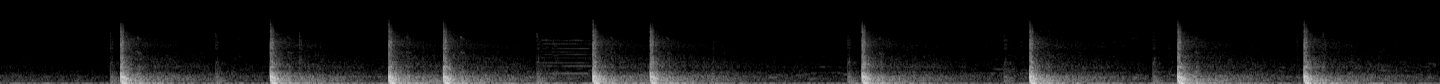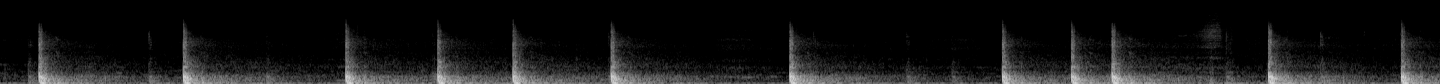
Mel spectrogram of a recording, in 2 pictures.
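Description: Aerial fireworks going off in a steady series of loud bangs, about one every second or so and sometimes two in quick succession, each followed by an echoing tail.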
